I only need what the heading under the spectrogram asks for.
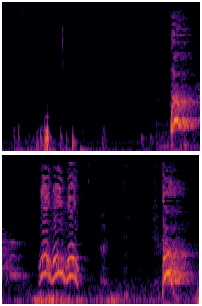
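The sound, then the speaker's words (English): A magpie kept in a house mimics a dog's barking with several loud, harsh bark-like calls in irregular bursts, some with a wavering, warbling tone, and no talking. “That barking you hear right here is the magpie.”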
